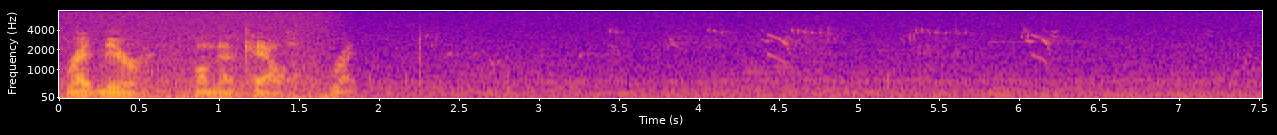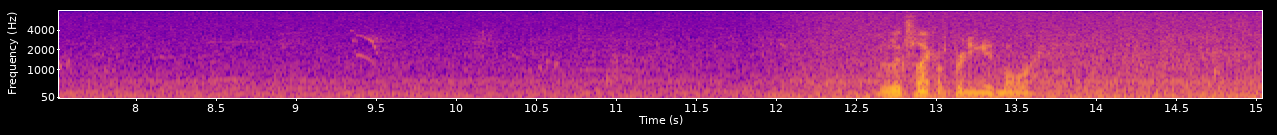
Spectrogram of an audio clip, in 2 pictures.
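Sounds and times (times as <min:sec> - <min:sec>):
outdoor background noise: 0:00.0 - 0:15.0
faint bird chirps: 0:02.2 - 0:12.2.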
